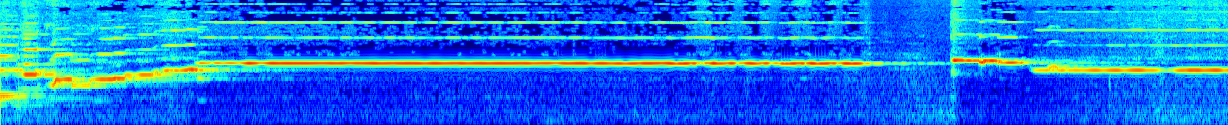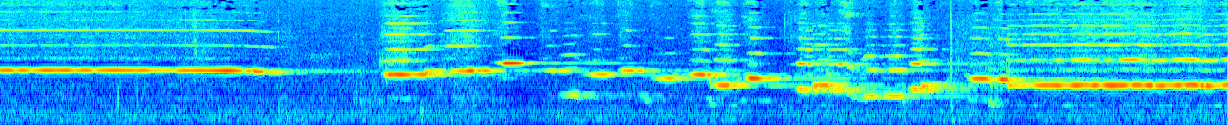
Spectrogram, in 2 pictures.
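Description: Sogeum, the small Korean transverse bamboo flute, played solo. A quick rising run leads into a long held high note. After a short breath pause comes another long held note a little lower. After a second pause, an ornamented falling phrase settles onto a lower held note near the end.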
